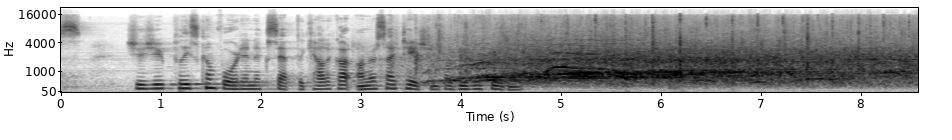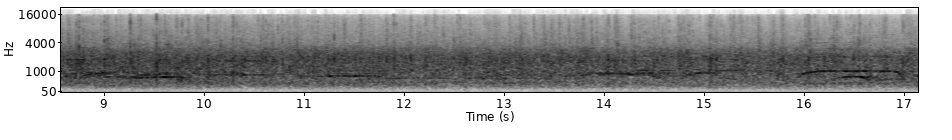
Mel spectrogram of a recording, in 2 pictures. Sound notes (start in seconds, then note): 3.3 applause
